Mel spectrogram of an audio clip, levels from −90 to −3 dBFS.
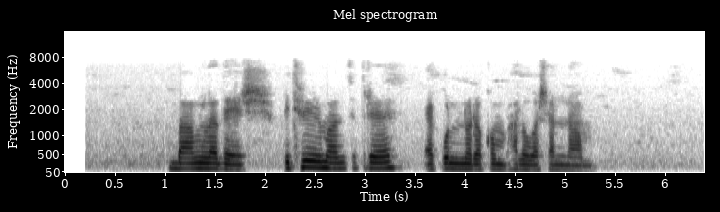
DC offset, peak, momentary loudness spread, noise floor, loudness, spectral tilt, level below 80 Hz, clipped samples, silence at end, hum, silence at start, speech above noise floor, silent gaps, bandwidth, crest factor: under 0.1%; 0 dBFS; 11 LU; -52 dBFS; -16 LUFS; -9.5 dB/octave; -54 dBFS; under 0.1%; 1.1 s; none; 1.05 s; 37 dB; none; 6.8 kHz; 16 dB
